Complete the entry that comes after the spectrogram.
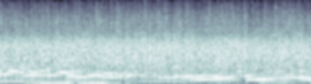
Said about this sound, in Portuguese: E vamos aplaudir o Senhor Jesus por cada vida que está chegando.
